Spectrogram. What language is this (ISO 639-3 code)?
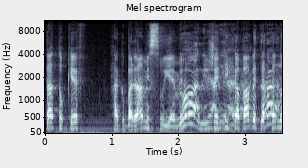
heb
